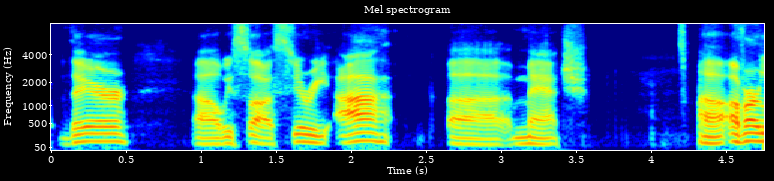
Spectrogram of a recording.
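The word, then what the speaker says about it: Serie A: You you said Siri A. Yeah. Yes. Why Siri A? Uh that's just a you know but the Italian uh pronunciation relegation is a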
